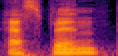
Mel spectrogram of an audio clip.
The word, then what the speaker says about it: ESPN: are named ESPN oh they generally pronounce it Espin but yeah that's a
